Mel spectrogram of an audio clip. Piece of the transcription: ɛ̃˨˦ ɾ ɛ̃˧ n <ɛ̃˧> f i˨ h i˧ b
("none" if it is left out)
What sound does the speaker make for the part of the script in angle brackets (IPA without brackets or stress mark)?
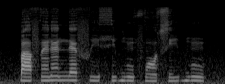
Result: ɛ˧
